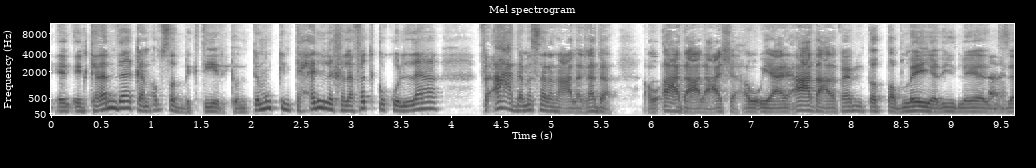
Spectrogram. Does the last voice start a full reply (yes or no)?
yes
